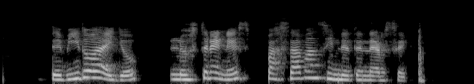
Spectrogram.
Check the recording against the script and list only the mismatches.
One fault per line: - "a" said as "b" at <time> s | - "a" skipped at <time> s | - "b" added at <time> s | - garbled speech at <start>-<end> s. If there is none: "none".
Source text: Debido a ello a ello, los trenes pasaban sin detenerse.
- "a ello" skipped at 1.4 s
